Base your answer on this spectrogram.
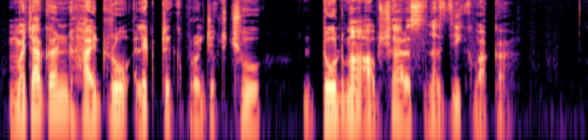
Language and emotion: Kashmiri, neutral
